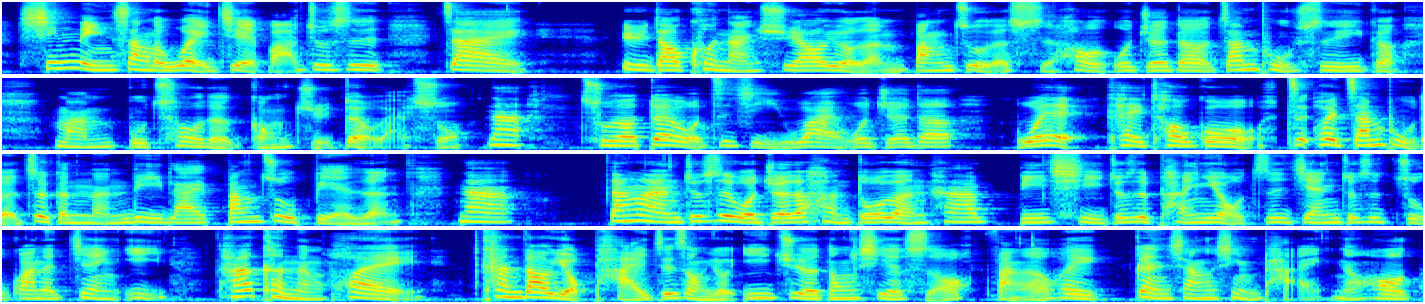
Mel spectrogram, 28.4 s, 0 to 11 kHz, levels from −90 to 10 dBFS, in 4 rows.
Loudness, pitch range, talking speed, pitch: -24 LUFS, 180-215 Hz, 270 characters per minute, 195 Hz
